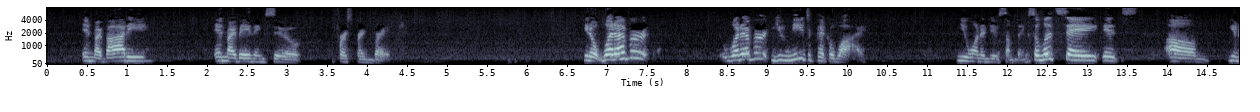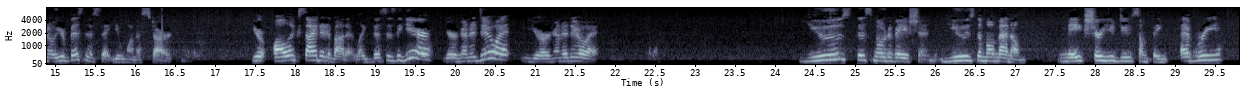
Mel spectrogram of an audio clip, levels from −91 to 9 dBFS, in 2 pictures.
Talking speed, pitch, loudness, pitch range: 140 wpm, 235 Hz, -24 LUFS, 195-310 Hz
